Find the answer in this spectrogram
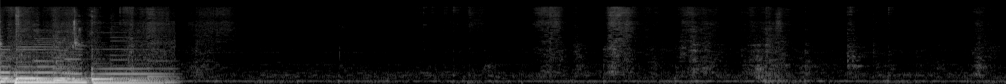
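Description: Background music that cuts off about two seconds in, followed by a few soft, irregular crunches of a knife sawing through a crisp pan-toasted tortilla on a wooden cutting board.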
